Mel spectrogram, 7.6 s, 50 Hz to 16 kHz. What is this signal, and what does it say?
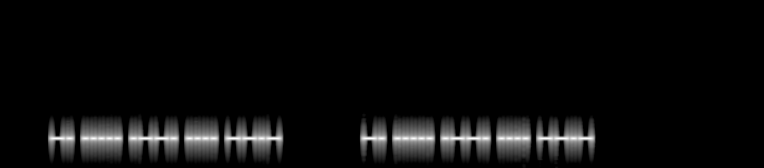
Morse code, heard as a keyed tone, about 30 wpm, 700 Hz. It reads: N5PHQ N5PHQ
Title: USA Call Signs - 5 Characters - Repeated 2x - 30wpm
